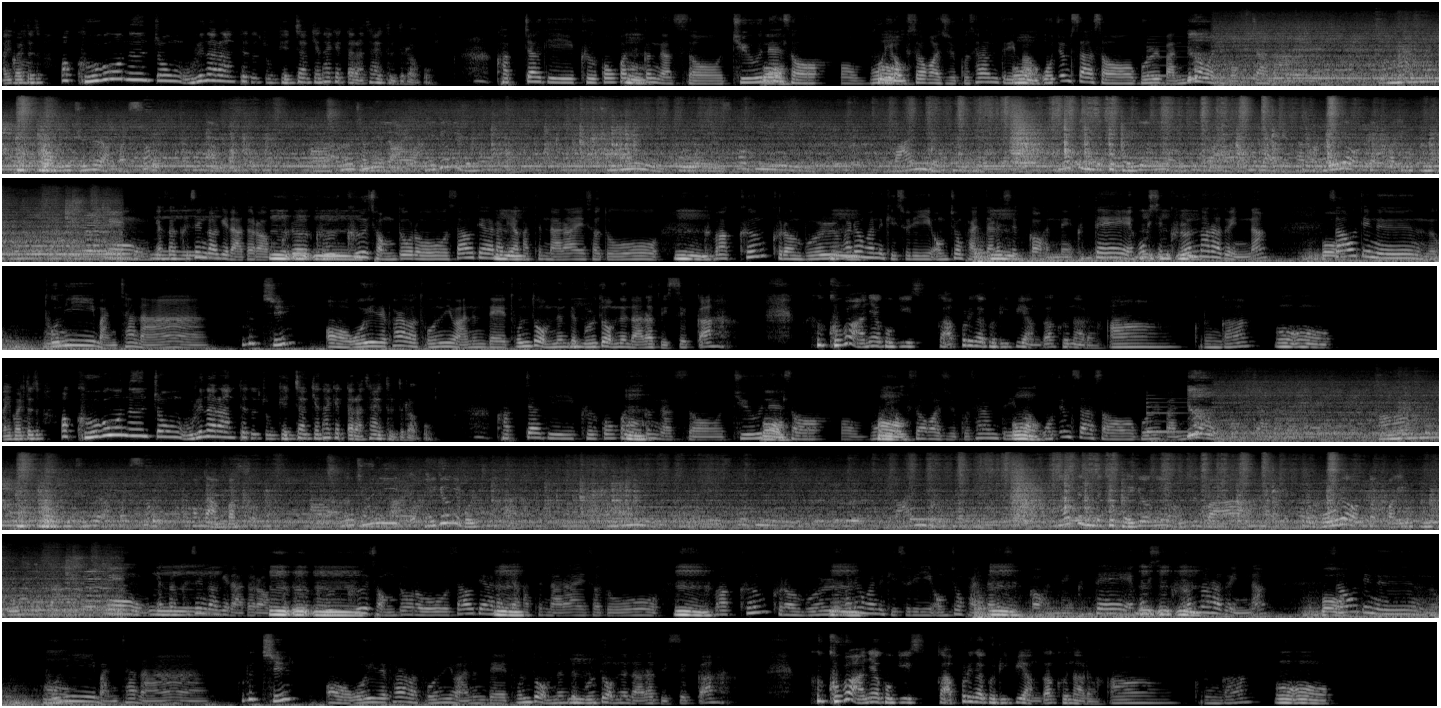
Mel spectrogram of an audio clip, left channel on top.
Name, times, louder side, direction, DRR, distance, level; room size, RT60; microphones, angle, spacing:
voice 1, 0.0-4.3 6.2-6.5 7.6-7.9 8.8-9.1 10.1-10.4 11.8-12.1 13.8-14.8 15.1-15.2 16.3-17.0 17.9-19.7 21.3-21.6 24.9-26.9 27.4-30.9 31.4-32.3 33.6-34.0 35.5-35.9 37.0-37.3 38.6-38.9 40.1-40.7 41.9-42.2 43.5-43.8 45.5-46.0 48.8-49.0 51.2-54.1 55.8-56.4, right 2 dB, 45° right, 0.6 m, -29 dB
voice 2, 4.6-13.3 14.7-15.9 17.4-18.6 20.3-22.7 23.2-25.1 26.0-26.2 26.5-27.6 29.2-35.5 35.9-38.8 39.0-43.2 43.5-45.2 46.4-50.5 50.7-51.0 54.2-55.6, left 4 dB, 70° left, 0.4 m, -34 dB
sound 1, 11.4-13.9 14.4-16.2 17.4-19.0 20.4-22.3 23.4-25.8, right 2 dB, 65° right, 1.0 m, -45 dB
sound 2, 12.1-30.0, left 2 dB, 25° left, 0.8 m, -30 dB
Thunderstorm, 38.4-48.7 49.0-49.1, right 1 dB, 15° right, 1.2 m, -40 dB
4.5 x 2.0 x 2.2 m
head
